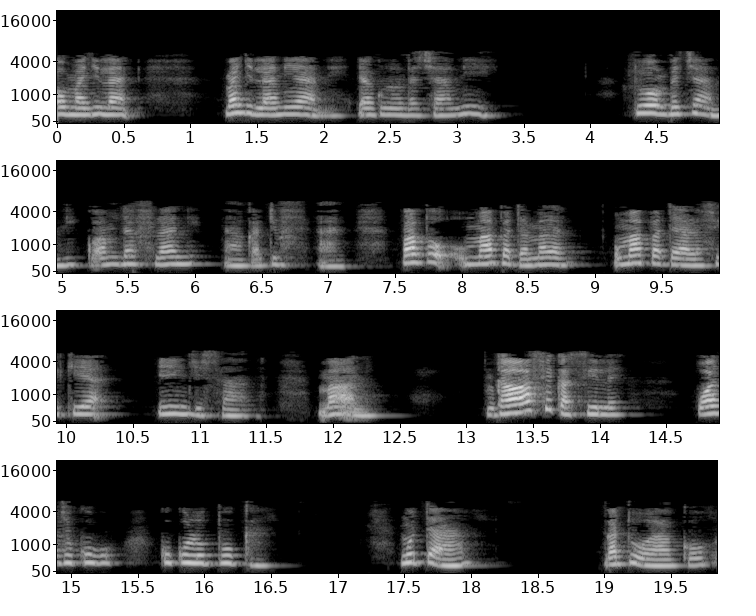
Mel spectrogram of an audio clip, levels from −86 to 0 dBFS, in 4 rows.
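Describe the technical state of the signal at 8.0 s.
Transcoding between lossy codecs is the likely cause of what is heard at 8.0 s, and it runs through the whole clip. Nothing remains above about 5.8 kHz, so the speech sounds dull and band-limited. Smeared, watery artefacts from a heavily compressed first pass, consistent with a low-bitrate MP3, are overlaid by a second codec's own coloration, resembling WMA. That later encoder spends its bits re-encoding the earlier damage, so both sets of artefacts are audible together.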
